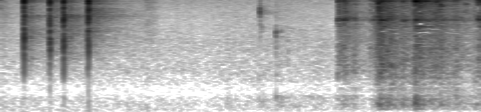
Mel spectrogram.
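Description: Metal handling sounds from a padlock: a few sharp clicks in the first half second, then a ringing metallic clinking jingle near the end.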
